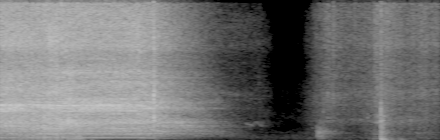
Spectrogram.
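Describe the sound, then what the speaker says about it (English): An electric mixer whirs loudly as it beats coconut whipped cream toward stiff peaks, a steady motor roar that fades out around halfway, followed by a couple of short knocks and clatters. "I'm going to use my electric mixer again and beat this up until stiff peak forms"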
